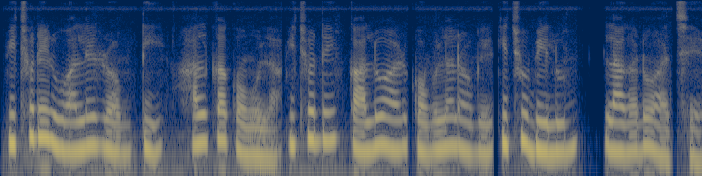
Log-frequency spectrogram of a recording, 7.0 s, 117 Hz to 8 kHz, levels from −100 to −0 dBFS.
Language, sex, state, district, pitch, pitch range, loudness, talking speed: Bengali, female, West Bengal, Jhargram, 225 Hz, 205-245 Hz, -35 LUFS, 135 wpm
